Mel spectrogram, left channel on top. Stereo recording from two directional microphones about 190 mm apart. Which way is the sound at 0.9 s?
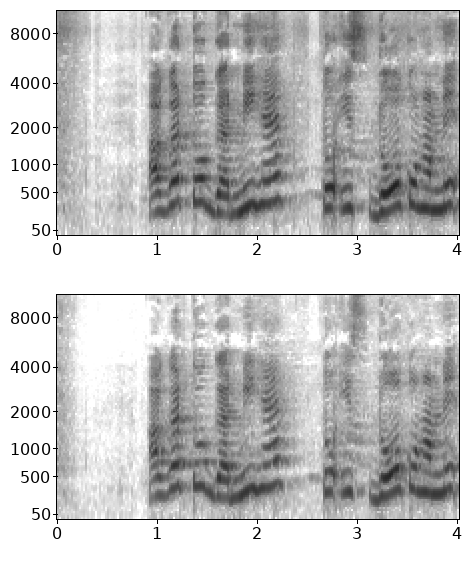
20° left (ahead or behind).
